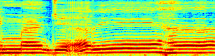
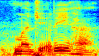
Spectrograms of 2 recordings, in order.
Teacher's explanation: yang asalnya majroha dibaca menjadi majreha ini namanya bacaan imalah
